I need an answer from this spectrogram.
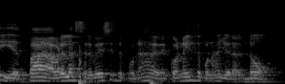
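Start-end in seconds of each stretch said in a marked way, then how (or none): none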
